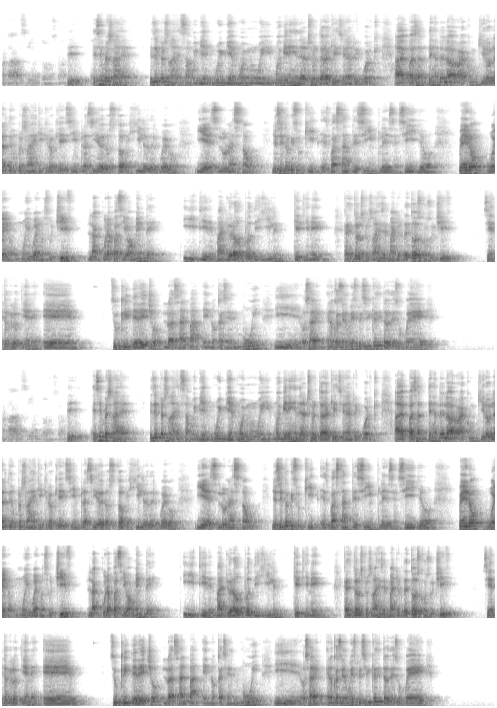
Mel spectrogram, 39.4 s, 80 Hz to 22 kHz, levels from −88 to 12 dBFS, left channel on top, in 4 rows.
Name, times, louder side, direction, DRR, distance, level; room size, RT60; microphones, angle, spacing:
voice 1, 0.0-1.3 1.8-2.4 29.5-29.6, equal, 40° left, -3 dB, 1.9 m, -46 dB
voice 2, 1.3-2.5 3.0-14.9 15.3-18.7 19.0-21.1 21.4-22.8 23.3-28.7 29.4-31.1 31.8-38.2, right 2 dB, 40° right, 3 dB, 0.5 m, -28 dB
3.8 x 3.1 x 3.9 m, 0.63 s
head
